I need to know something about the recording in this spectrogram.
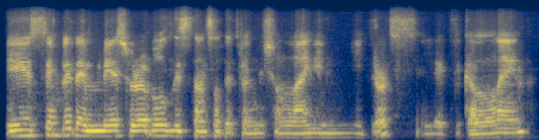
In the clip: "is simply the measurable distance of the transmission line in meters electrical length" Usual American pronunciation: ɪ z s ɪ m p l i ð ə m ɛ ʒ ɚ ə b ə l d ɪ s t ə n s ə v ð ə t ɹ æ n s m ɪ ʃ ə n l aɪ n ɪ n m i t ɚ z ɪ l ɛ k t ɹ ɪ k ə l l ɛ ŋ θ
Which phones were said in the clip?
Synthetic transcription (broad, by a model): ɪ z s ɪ m p l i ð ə m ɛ s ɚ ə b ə l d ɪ s t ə n s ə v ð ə t ɹ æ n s ɪ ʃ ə n l aɪ n ɪ n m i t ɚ s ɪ l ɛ k t ɹ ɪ k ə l l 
